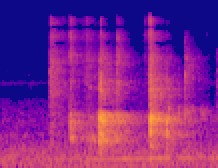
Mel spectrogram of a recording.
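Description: Measuring cups clinking against each other as they are handled and sorted: a few light clinks with a short ring, the two loudest about a second and a second and a half in.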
